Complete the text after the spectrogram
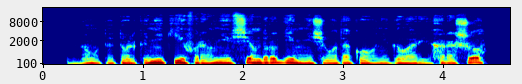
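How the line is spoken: Quiet request. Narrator (Russian): попросил я ее тоже тихим голосом

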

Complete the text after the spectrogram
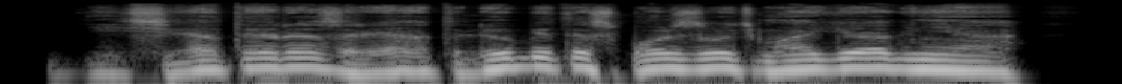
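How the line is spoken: Quiet instruction. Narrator (Russian): тихонько проинструктировать Рухис

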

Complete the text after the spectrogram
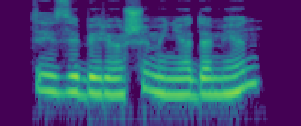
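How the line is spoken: Crestfallen voice. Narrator (Russian): упавшим голосом поинтересовалась восходящая

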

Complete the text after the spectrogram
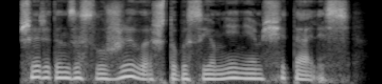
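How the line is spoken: Even tone. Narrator (Russian): ровным тоном проговорил Лейсар

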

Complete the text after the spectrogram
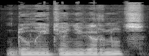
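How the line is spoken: Quiet question. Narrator (Russian): тихо спросила Делия

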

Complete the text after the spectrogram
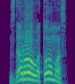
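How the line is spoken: Loud yell. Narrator (Russian): заорал Четвертушка

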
